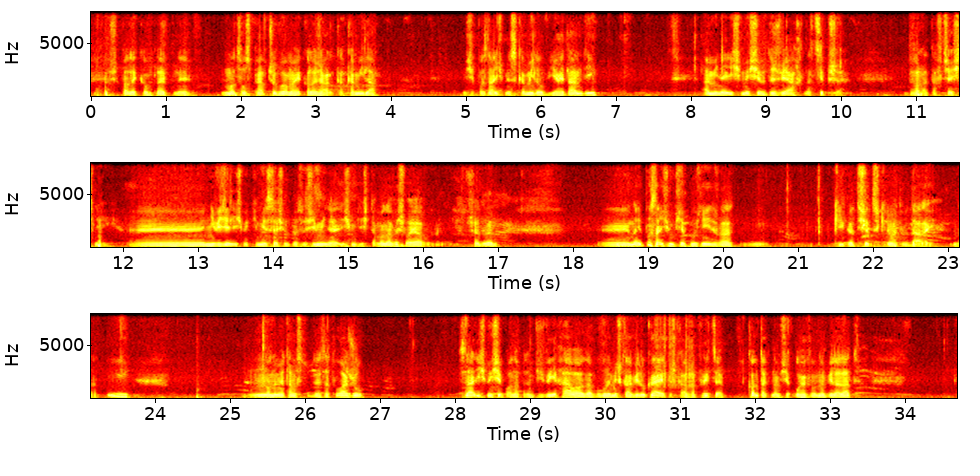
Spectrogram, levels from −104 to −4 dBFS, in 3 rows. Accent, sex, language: native, male, Polish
